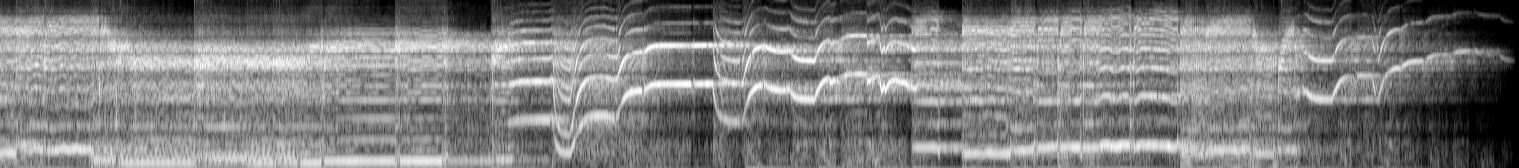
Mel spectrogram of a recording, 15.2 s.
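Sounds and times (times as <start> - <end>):
KORG guitar synthesizer: 0.0 - 15.1.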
